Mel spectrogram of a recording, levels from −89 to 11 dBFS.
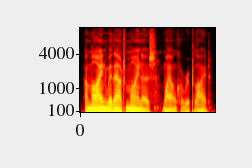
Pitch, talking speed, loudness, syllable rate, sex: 100 Hz, 155 wpm, -15 LUFS, 4.6 syllables/s, male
